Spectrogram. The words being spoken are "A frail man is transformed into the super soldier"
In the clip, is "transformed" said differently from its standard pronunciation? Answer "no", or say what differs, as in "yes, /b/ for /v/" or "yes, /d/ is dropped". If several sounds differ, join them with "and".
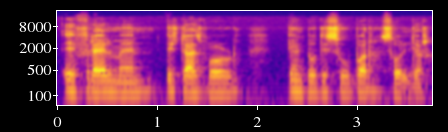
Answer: yes, /n/ is dropped and /m/ is dropped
